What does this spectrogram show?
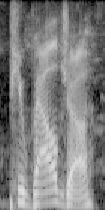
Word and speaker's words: pubalgia: well for a guy who's dealing with athletic pubalgia is I did I say it right yep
